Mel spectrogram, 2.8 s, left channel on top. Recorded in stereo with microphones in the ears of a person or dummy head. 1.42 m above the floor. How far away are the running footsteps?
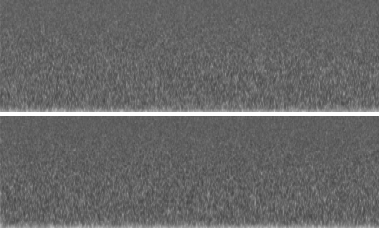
No running footsteps in this recording.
